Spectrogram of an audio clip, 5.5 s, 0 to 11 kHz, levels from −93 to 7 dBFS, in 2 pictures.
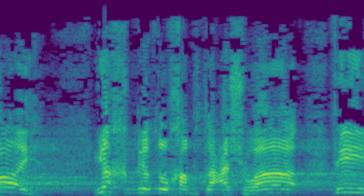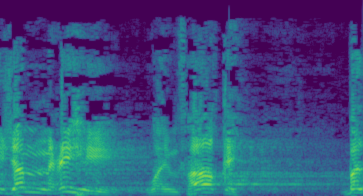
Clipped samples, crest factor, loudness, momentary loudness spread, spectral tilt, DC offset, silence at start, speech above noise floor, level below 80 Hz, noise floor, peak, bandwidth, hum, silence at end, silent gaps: under 0.1%; 16 dB; -14 LUFS; 14 LU; -1.5 dB/octave; under 0.1%; 0 s; 23 dB; -56 dBFS; -38 dBFS; 0 dBFS; 10.5 kHz; none; 0 s; none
